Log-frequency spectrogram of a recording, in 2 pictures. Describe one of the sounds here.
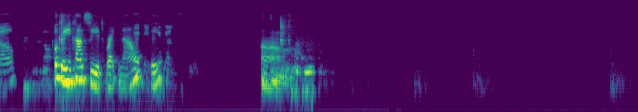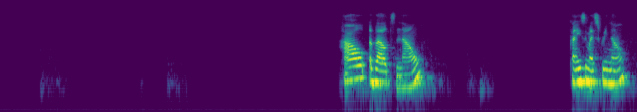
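Another woman speaks calmly through an online call, in short bursts with pauses.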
